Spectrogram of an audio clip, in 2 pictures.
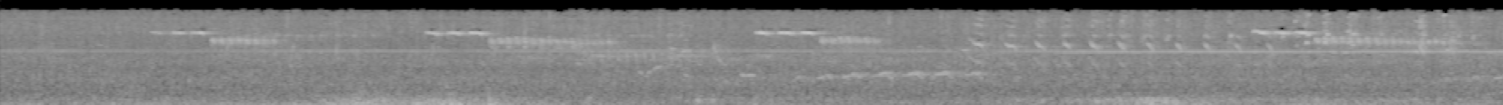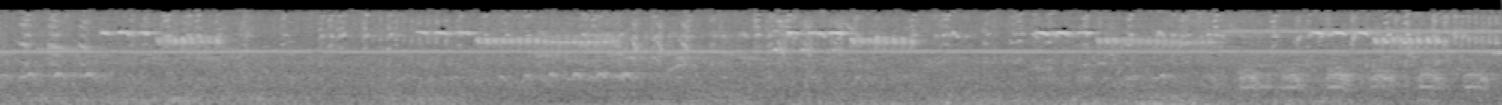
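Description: Wild birds calling: a high, short call repeated every second or two, with a few lower rising phrases, over a steady high-pitched insect drone and a constant background hiss. Twice there is a brief low rumble.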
